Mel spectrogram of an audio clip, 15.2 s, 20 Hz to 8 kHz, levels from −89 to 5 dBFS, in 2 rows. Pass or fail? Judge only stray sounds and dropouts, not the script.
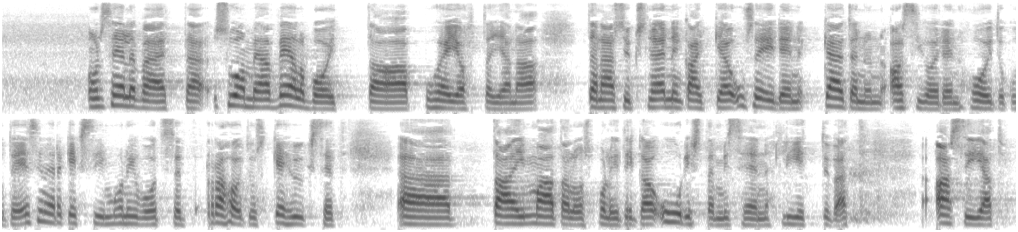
pass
